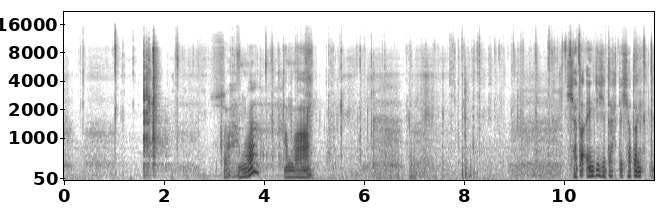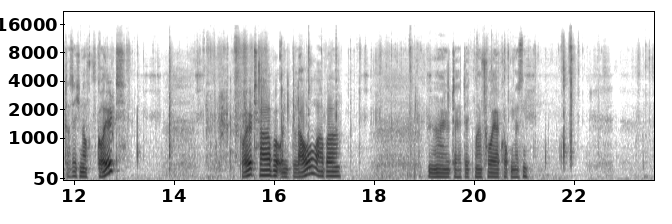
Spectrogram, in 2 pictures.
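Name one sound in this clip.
Gift wrap and ribbon rustle softly.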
